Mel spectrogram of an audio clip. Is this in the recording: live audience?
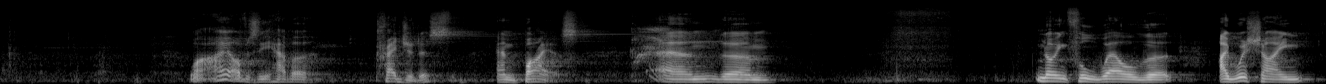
yes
